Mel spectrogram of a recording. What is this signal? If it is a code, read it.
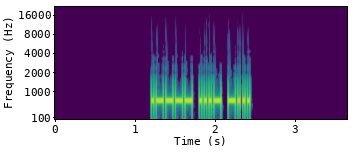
Morse code, heard as a keyed tone, about 39 wpm, 700 Hz. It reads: 1VB
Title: Three Challenging Letter-Number Combinations 40wpm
